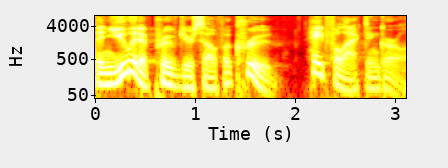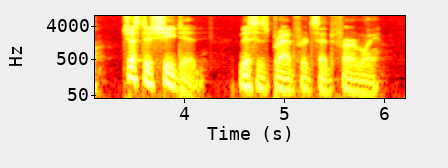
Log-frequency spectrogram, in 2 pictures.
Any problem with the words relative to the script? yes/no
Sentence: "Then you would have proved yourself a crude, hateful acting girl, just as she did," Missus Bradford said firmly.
no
